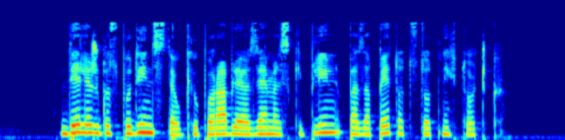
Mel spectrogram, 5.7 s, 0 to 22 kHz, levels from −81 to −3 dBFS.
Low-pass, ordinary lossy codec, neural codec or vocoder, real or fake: 19.8 kHz; MP3, 48 kbps; vocoder, 44.1 kHz, 128 mel bands every 256 samples, BigVGAN v2; fake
